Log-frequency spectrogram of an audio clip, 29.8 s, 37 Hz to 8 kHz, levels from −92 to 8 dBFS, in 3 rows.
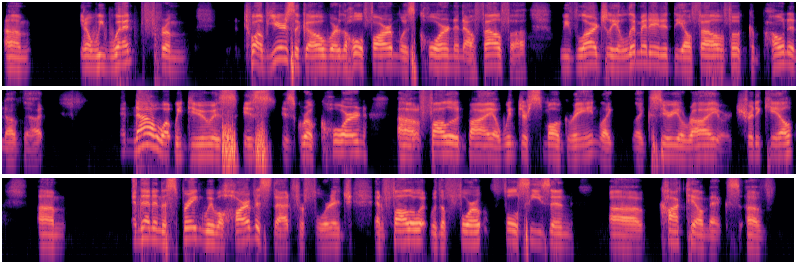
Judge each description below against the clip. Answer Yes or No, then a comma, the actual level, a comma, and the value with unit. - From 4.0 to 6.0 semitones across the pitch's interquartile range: No, average, 3.3 semitones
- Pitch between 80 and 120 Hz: No, low, 130 Hz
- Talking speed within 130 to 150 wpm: Yes, average, 145 wpm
